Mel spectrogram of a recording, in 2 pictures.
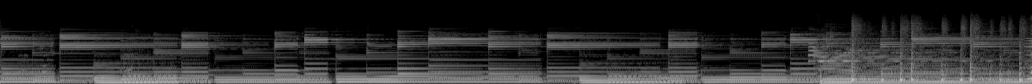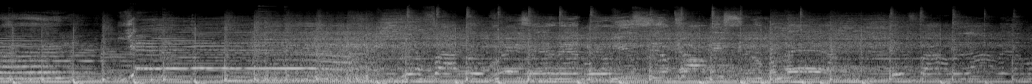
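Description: A rock song opens with a steady, chugging guitar riff for about eight seconds, then the full band crashes in with loud distorted guitars, driving drums and a shouted-sounding vocal.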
